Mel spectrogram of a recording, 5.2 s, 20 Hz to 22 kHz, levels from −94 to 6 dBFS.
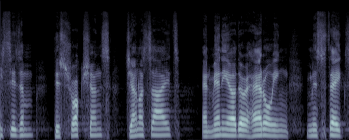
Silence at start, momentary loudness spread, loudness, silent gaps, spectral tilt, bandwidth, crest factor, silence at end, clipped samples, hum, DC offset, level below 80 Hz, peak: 0 s; 15 LU; -28 LUFS; none; -6 dB/octave; 15 kHz; 20 dB; 0 s; under 0.1%; none; under 0.1%; -82 dBFS; -8 dBFS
